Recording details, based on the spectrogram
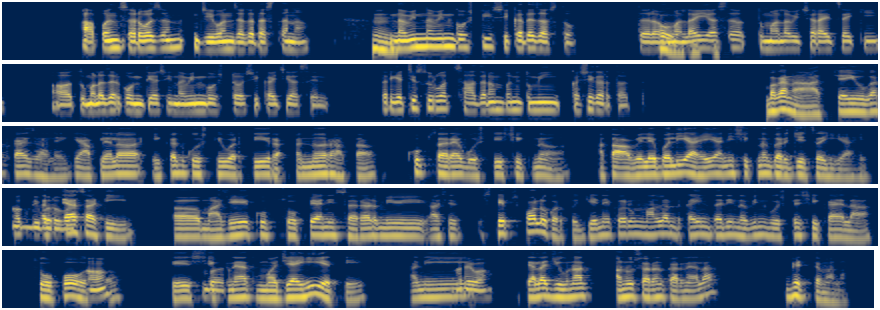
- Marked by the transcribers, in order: other background noise; in English: "स्टेप्स"
- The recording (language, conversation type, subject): Marathi, podcast, स्वतःहून काहीतरी शिकायला सुरुवात कशी करावी?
